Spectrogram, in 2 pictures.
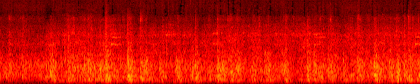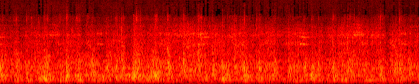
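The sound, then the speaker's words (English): A train clatters steadily along railroad tracks, a dense continuous rumble with rapid clickety-clack rhythm, loud throughout with no voices. “And after a while, the train zigzagged on into the village of Liver and Onions, known as the biggest city in the big, big Rutabaga country.”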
